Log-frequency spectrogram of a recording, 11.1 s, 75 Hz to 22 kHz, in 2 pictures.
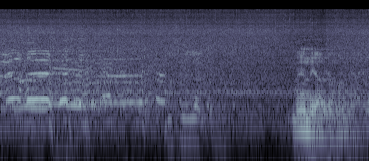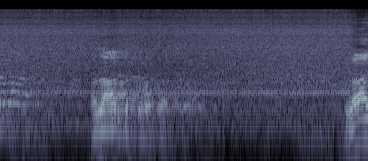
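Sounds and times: loudspeaker hiss: 0.0s - 11.0s.

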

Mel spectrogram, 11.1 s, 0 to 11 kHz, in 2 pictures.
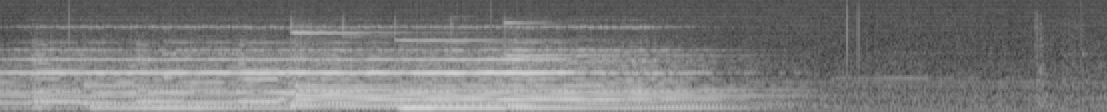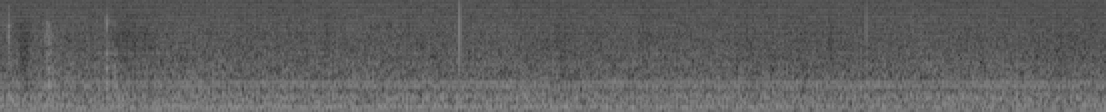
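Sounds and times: videotape hiss and hum: 0.0s - 11.0s.

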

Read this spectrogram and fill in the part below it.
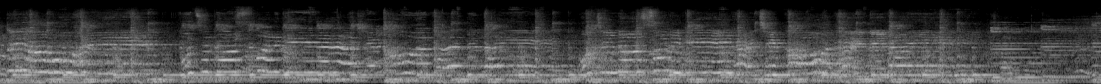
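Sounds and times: woman singing: 0.0s - 10.4s
song with steady beat: 0.0s - 11.0s.

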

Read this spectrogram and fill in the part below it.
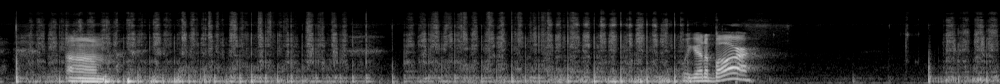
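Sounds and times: scratch card being scraped: 0.2s - 6.9s, 9.3s - 10.0s.

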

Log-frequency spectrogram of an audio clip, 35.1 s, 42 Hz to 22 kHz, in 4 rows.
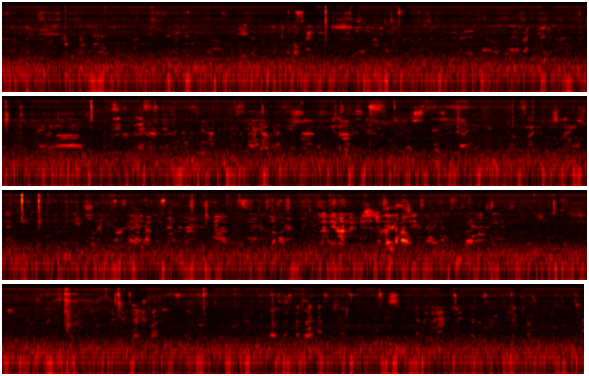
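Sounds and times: airliner cabin engine rumble: 0.0s - 35.0s
passengers' voices: 0.0s - 35.0s.

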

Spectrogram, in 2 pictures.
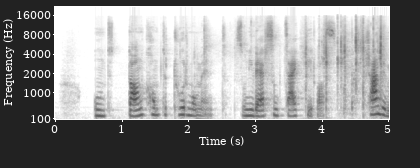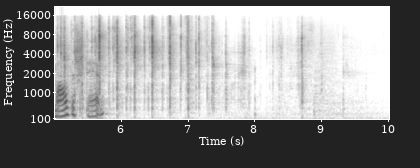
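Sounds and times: cards being shuffled: 3.7s - 9.1s.

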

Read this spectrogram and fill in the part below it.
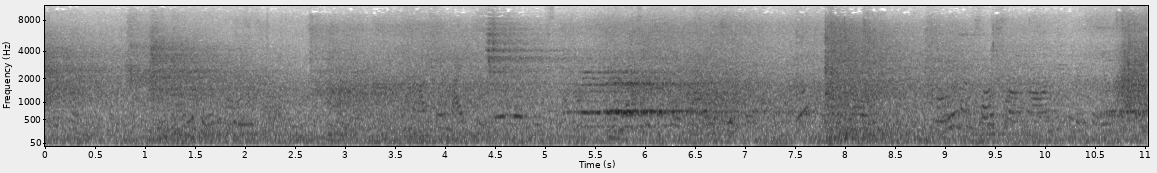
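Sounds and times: arena chatter: 0.0s - 11.0s.

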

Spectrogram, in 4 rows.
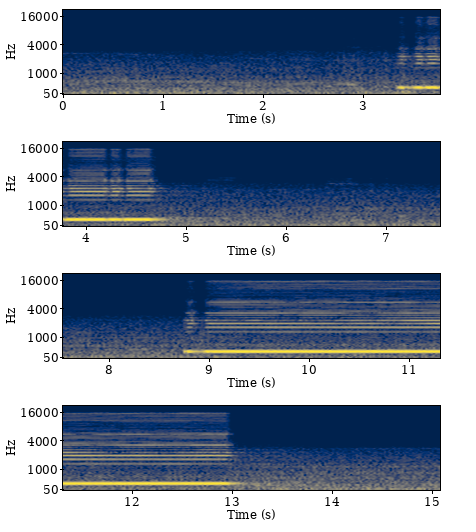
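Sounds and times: bus road and tyre noise: 0.0s - 15.0s
vehicle horn long note: 3.3s - 5.5s, 8.8s - 13.2s.

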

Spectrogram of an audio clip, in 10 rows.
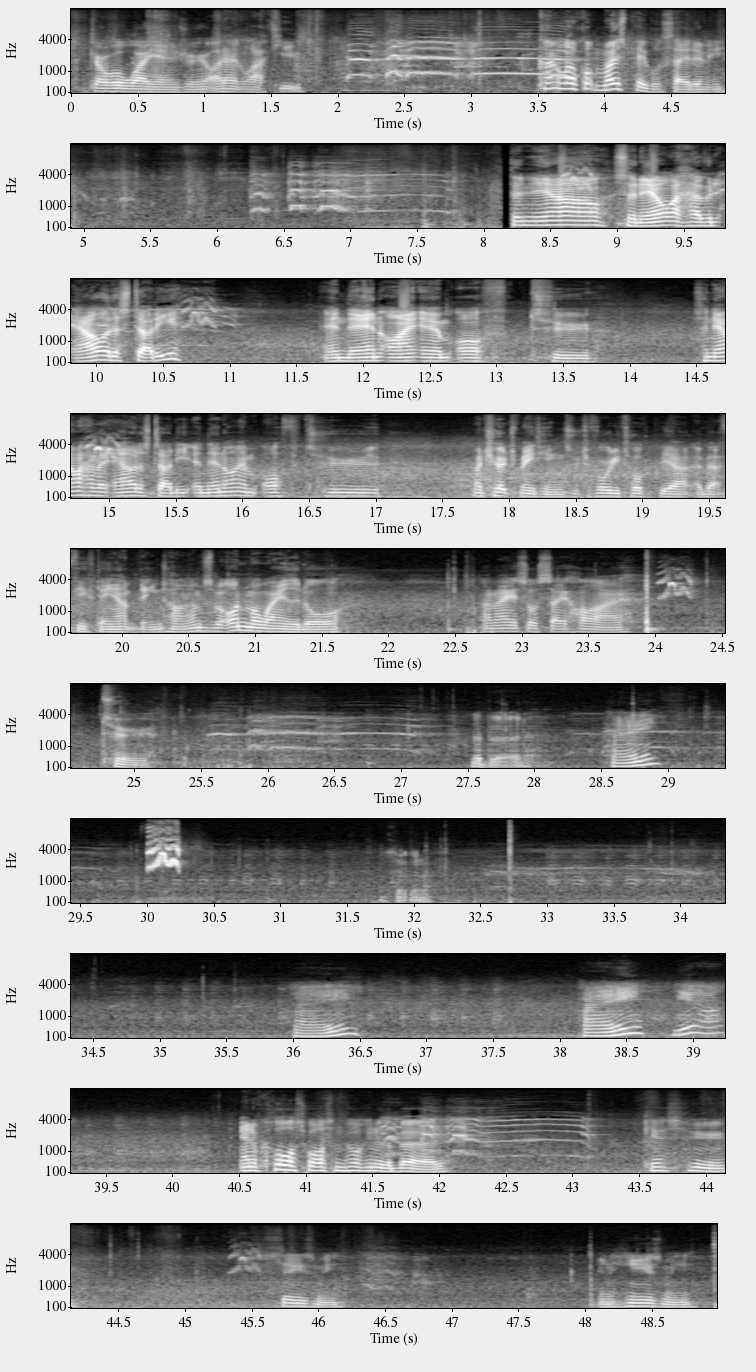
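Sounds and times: domestic fowl calling: 1.7s - 3.9s, 5.0s - 8.0s, 25.4s - 27.5s, 28.2s - 31.7s, 32.4s - 40.4s, 41.2s - 43.7s, 46.2s - 47.1s
goose honking: 29.9s - 31.2s.

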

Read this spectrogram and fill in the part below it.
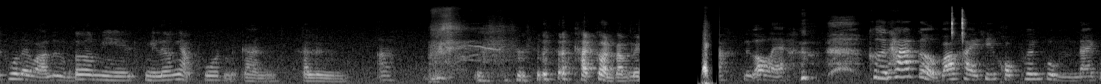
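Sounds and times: laughter in quick bursts: 4.3s - 5.6s.

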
